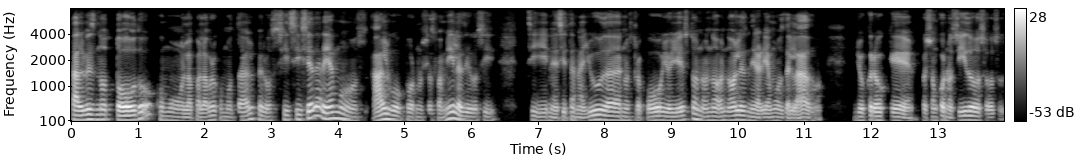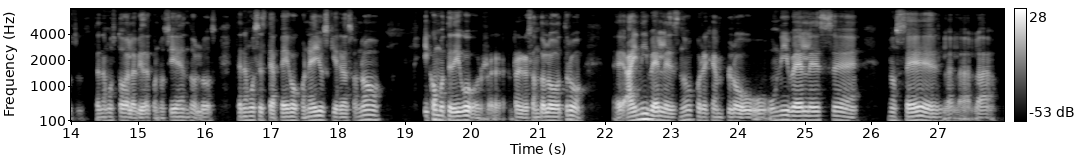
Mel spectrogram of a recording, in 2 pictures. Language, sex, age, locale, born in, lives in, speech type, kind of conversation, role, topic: Spanish, male, 40-44, es-MX, Mexico, Mexico, conversation, unstructured, none, ¿Cómo te afecta escuchar historias de familias separadas por conflictos?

